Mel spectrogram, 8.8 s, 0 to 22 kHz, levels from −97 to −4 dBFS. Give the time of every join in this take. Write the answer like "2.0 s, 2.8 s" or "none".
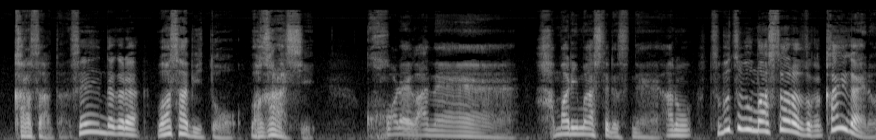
1.5 s, 2.4 s, 5.3 s, 7.0 s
